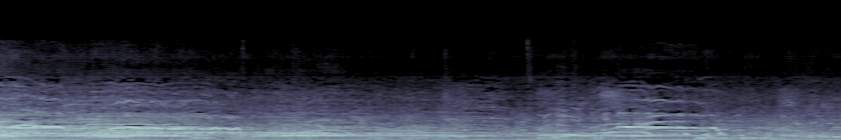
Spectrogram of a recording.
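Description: A large crowd outdoors cheers and shouts loudly.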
